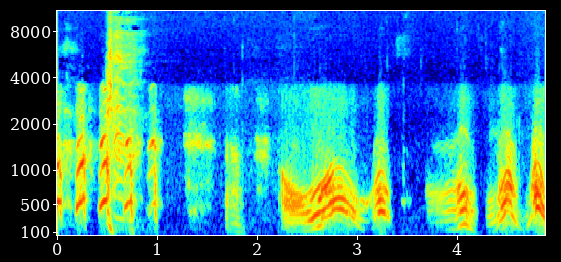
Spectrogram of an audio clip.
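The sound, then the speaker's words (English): A person's voice imitates a Dutch Shepherd dog, producing a string of harmonic barks, yelps and a drawn-out growling whine, loud, in an uneven rhythm with brief pauses between outbursts. “Okay, give me a Dutch Shepherd.”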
